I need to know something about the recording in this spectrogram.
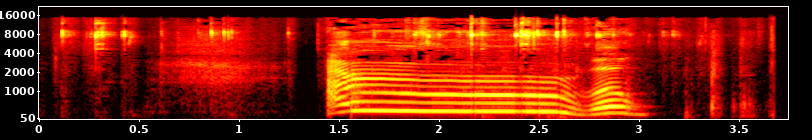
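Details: Bam, a pet dog, singing along with the owner indoors: one loud, steady howl held for over a second, then dipping and rising into a short wavering end, preceded by faint rustling and a brief word.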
